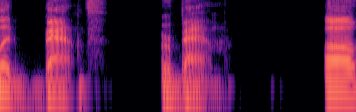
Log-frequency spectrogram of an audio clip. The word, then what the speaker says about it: BAMF: and I call it BAMF or BAM. Uh BAMF, B A M F. The F is silent because I said so, that's why.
